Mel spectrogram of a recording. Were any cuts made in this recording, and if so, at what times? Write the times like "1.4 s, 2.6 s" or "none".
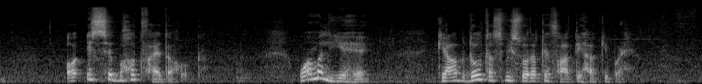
none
